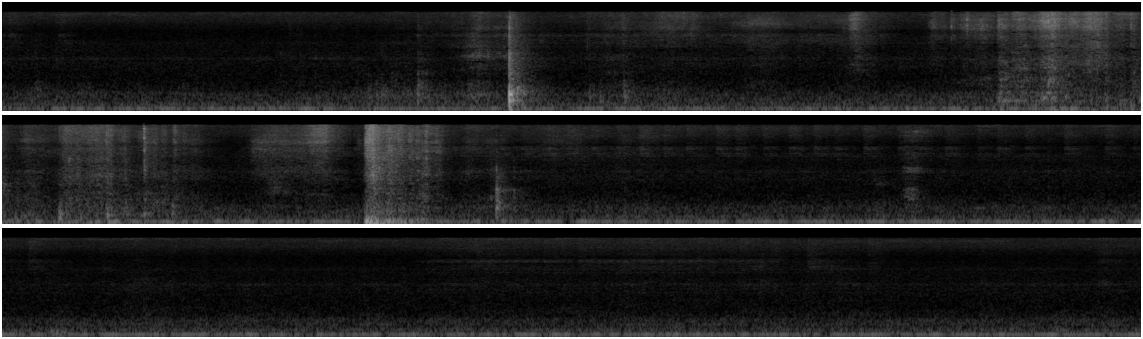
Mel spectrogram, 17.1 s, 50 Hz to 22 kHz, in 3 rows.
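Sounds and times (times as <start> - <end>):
low hum: 0.0 - 17.0
cardboard scraping and rustling: 4.7 - 8.1
box set down on table: 7.5 - 8.0.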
